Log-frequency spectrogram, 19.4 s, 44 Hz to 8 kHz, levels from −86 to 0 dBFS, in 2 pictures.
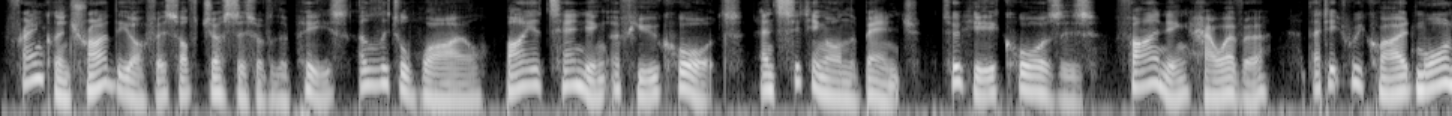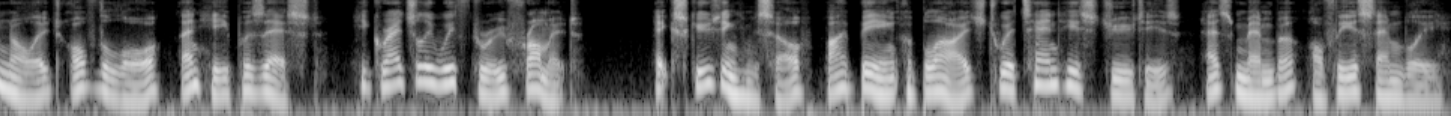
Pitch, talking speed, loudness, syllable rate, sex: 130 Hz, 175 wpm, -19 LUFS, 5.2 syllables/s, male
